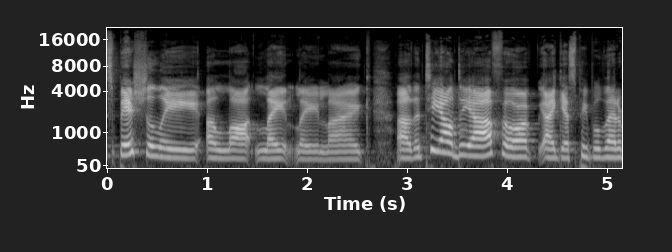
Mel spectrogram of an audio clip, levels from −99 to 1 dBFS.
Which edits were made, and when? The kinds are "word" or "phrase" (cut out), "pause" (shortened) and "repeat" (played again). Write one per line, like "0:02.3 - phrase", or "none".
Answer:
none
